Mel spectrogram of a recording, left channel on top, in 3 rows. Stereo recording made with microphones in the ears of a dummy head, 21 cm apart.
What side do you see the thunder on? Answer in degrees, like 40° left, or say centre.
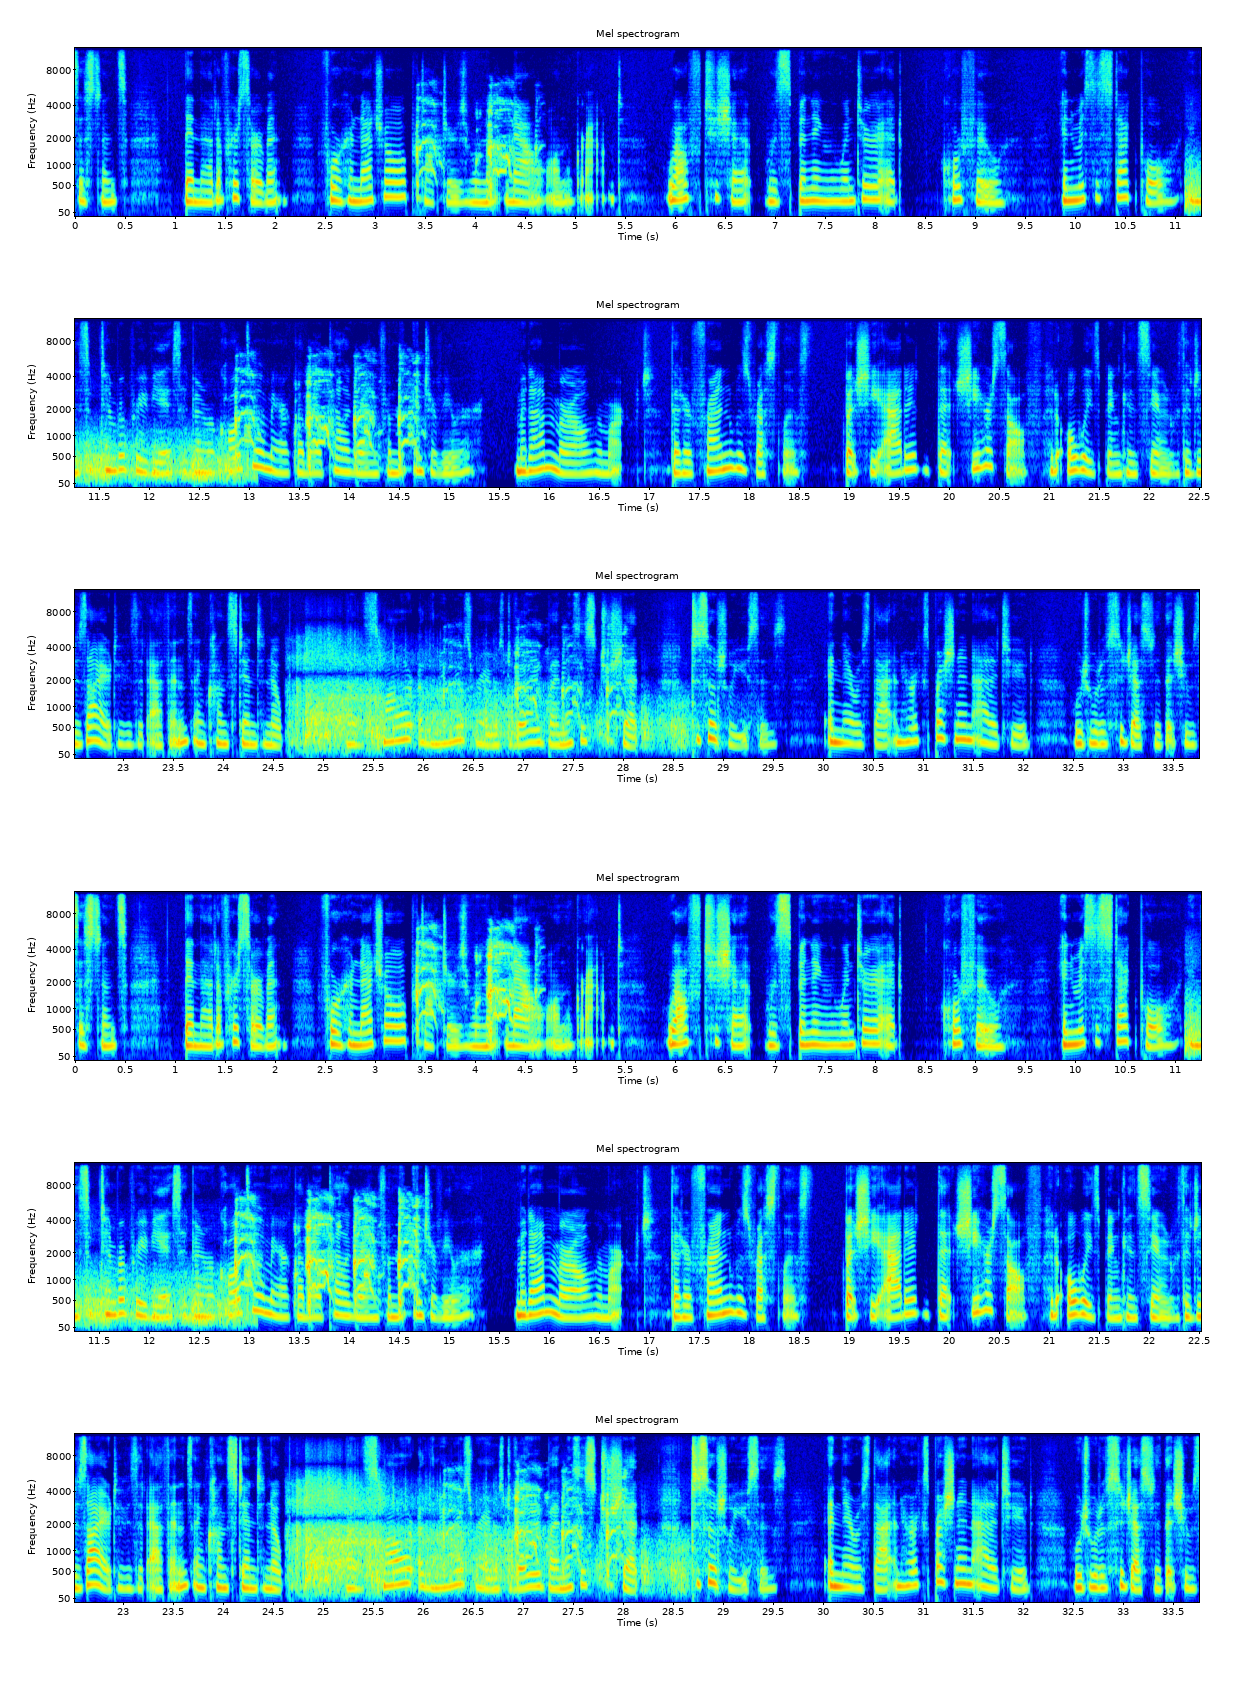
50° right.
